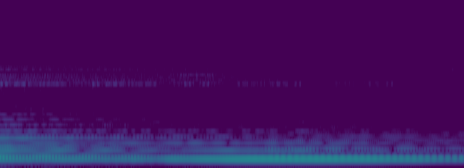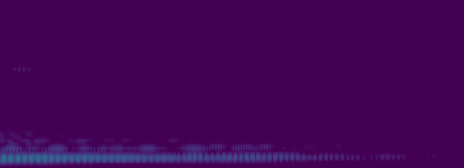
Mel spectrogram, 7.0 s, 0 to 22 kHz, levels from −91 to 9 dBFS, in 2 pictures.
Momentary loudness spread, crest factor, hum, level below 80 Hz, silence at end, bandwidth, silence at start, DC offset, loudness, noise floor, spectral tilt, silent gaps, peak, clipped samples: 13 LU; 14 dB; none; under -90 dBFS; 1.35 s; 5.6 kHz; 0 s; under 0.1%; -57 LUFS; under -90 dBFS; -10 dB/octave; none; -46 dBFS; under 0.1%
